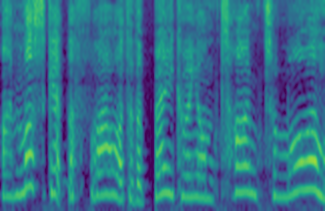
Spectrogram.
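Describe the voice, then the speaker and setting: A man puts on a squeaky character voice at an extremely high pitch. He speaks at a moderate pace. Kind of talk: children's story reading. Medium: read story. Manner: polite, cheerful.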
